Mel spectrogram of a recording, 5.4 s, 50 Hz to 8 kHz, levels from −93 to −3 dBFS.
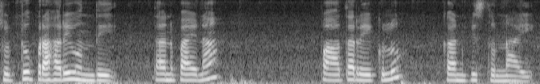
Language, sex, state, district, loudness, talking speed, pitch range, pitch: Telugu, female, Telangana, Mahabubabad, -18 LUFS, 80 wpm, 195-220 Hz, 205 Hz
